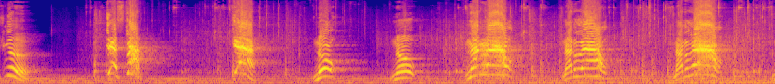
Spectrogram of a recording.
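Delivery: high, short yelled commands; panicked scolding shouts. Real, not acted. Player telling figures they're not allowed, panicked shouts. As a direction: shout them back in alarm. Ordering game enemies to stop.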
